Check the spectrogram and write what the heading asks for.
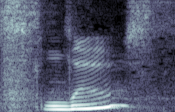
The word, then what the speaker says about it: sluice: poultry hello wow nice it's pronounced sluice like juice but with Slough instead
